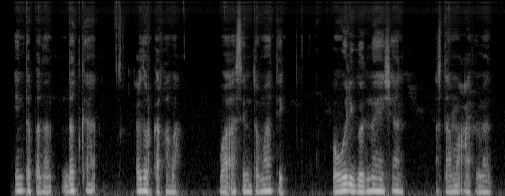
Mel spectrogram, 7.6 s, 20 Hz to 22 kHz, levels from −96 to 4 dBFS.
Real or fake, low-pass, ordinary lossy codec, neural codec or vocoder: real; none; none; none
